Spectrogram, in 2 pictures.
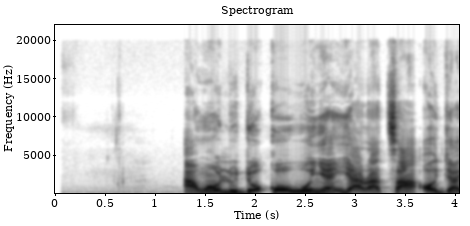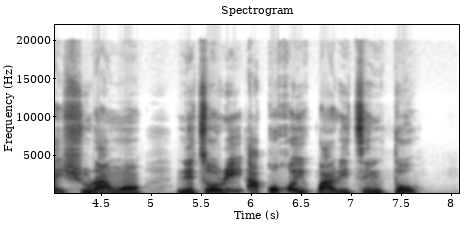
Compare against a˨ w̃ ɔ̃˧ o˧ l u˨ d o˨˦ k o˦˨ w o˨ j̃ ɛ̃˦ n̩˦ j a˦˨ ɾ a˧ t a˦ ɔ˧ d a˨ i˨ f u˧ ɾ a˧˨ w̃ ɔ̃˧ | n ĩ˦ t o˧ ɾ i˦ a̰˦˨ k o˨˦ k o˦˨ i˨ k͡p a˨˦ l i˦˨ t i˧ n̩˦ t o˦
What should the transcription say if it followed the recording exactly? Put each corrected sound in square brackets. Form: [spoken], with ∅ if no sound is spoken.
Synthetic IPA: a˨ w̃ ɔ̃˧ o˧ l u˨ d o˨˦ k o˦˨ w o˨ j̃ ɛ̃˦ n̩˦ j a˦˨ ɾ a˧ t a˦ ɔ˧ [d͡ʒ] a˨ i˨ [ʃ] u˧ ɾ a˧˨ w̃ ɔ̃˧ | n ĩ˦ t o˧ ɾ i˦ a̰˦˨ k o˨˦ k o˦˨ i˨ k͡p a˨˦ [ɾ] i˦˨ t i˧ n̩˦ t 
